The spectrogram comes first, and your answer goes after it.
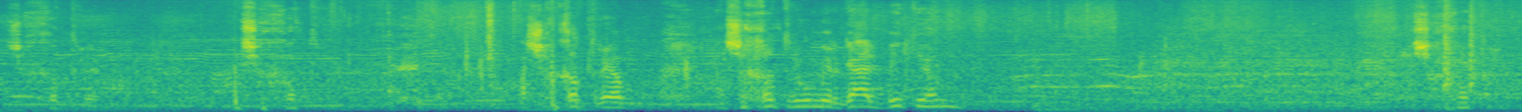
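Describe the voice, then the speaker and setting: A man's voice: high-pitched, very fast, long pauses, close to an everyday voice. Pleading Egyptian son, played by a man. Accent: Egyptian Arabic. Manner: insistent, pleading. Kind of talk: TV series acting. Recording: loud music score behind.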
